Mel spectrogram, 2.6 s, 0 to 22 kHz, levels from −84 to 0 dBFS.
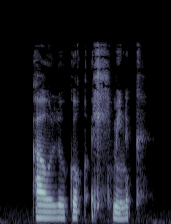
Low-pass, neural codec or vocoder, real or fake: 9.9 kHz; none; real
